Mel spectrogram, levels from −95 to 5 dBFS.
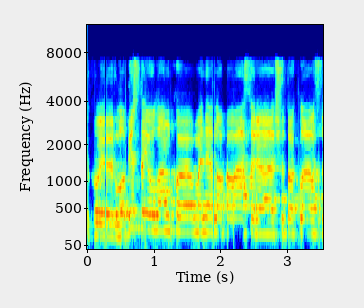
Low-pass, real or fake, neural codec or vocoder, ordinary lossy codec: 7.2 kHz; real; none; Opus, 64 kbps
